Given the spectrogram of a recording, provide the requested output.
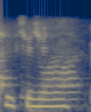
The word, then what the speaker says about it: future noir: I think in some, if you look it up on Wikipedia, they call it future noir or something, don't they? Is that how you pronounce it? – Yeah, future noir.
